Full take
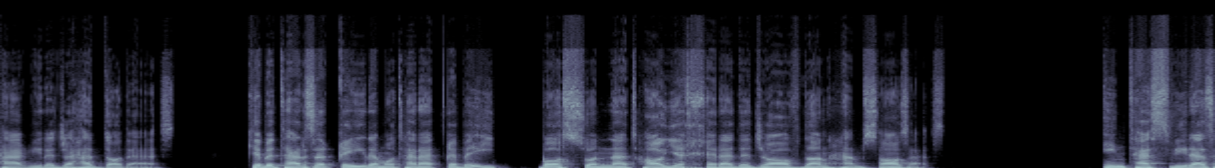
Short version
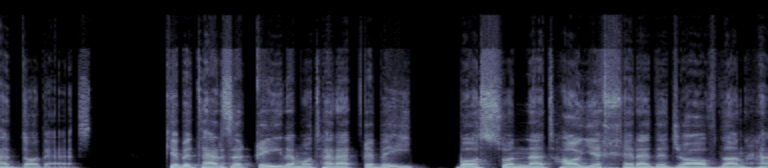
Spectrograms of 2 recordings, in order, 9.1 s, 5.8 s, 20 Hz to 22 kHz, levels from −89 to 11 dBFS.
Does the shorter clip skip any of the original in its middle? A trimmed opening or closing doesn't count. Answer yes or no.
no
